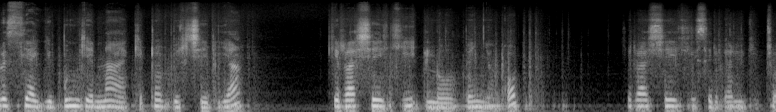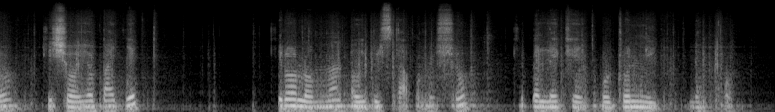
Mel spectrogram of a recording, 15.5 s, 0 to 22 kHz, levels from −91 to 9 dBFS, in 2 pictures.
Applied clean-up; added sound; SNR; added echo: neural mask model RNNoise.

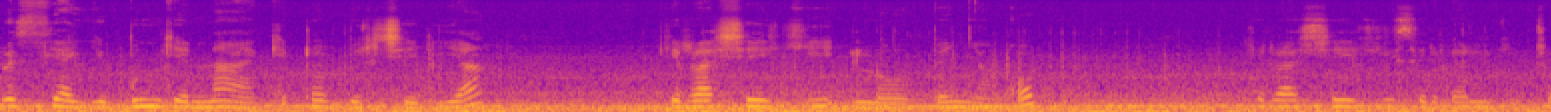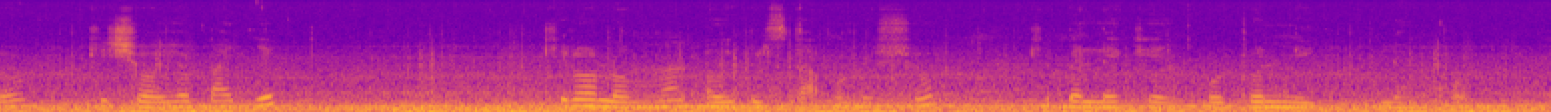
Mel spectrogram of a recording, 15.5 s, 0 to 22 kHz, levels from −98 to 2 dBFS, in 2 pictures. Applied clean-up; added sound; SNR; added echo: none; Engine; -3 dB; none.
